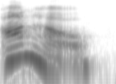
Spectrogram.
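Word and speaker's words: Ángel: Angel, which in Spanish-speaking cultures is traditionally a male name, pronounced Angel.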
